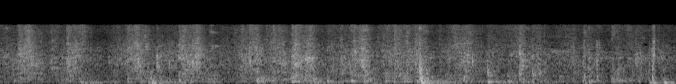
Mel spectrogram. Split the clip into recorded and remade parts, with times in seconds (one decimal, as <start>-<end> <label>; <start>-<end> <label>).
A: 0.0-6.8 recorded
